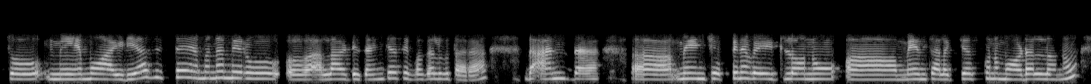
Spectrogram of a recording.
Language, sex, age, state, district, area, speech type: Telugu, female, 30-45, Andhra Pradesh, N T Rama Rao, urban, conversation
